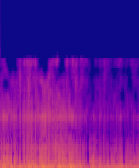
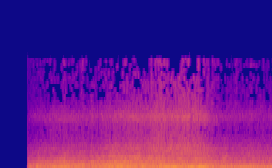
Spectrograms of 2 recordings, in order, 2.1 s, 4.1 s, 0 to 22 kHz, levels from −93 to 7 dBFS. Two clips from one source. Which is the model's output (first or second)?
first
